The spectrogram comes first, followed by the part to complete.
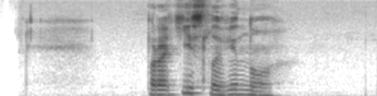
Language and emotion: Russian, neutral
